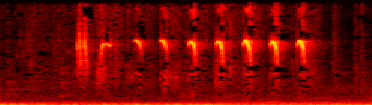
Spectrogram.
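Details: Velvet-fronted nuthatch lure call: seven sharp, very high chips repeated quickly and evenly, heard over a noticeable low rumbling background.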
